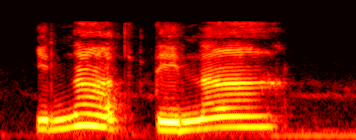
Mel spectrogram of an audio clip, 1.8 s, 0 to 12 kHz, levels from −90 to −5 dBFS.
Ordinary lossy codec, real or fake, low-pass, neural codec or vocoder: AAC, 64 kbps; fake; 7.2 kHz; codec, 16 kHz, 8 kbps, FunCodec, trained on Chinese and English, 25 frames a second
